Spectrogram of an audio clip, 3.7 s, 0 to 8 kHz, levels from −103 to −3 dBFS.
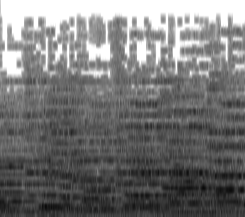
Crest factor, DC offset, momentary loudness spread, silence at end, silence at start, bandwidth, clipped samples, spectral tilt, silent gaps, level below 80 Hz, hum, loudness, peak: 12 dB; under 0.1%; 5 LU; 0 s; 0 s; 7.6 kHz; under 0.1%; -5 dB/octave; none; -40 dBFS; none; -12 LUFS; 0 dBFS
